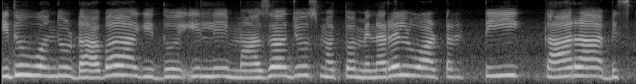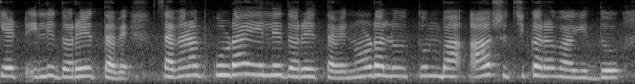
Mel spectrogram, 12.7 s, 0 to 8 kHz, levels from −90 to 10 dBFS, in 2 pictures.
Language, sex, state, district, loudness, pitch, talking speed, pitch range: Kannada, female, Karnataka, Dharwad, -20 LUFS, 290 Hz, 115 wpm, 270-315 Hz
